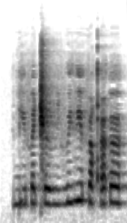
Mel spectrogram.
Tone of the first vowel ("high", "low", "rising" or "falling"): low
